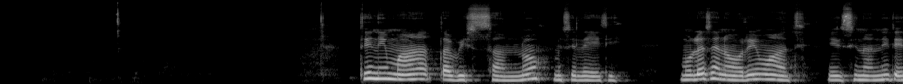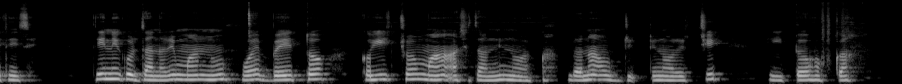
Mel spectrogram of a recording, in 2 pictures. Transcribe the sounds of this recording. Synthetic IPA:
t̪ɪnɪmaːt̪ʼɐbɪsːɐnːɔmɪsɪle̞ːt̪ɪ | mʊlɛsɛnoːɾɪmaːt̪ | hɪsɪnɐnːɪt̪ɛt̪isɛ̥ | t̪ɪnɪɡʊd̪ɐnɐɾɪmɐnːʊwɔjbe̞ːt̪ːɔ | kɔɡiːt͡ʃːɔmaːʔɐ̰sɪt̪ɐnːɪnoːkːɐd̪ɐnɐʊd̪ːɪt̪ʼːɪnoːɾɪt͡ʃːɪ | hiːt̪ːoːhɔkːɐ

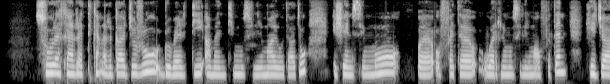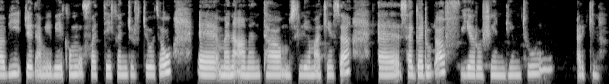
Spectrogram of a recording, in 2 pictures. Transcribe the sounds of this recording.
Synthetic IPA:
suːɾɐkɐnɪrːɐt̪ːɪ̥kɐnɐɾɡaːd͡ʒɪrːʊd̪ʊbɐɾt̪iːʔɐmɐnt̪iːmʊsliːmaːjo̞ːt̪aːt̪ʊʔɪʃeːnsɪmːo̞ː | ʔʊfːɐt̪ɐwɐrːɪmʊsliːma̰ːʊfːɐt̪ɐnhɪd͡ʒaːbiːd͡ʒɛᶑɐ̰mɛbe̞ːkɐmʊʊfːɐt̪ːeːkɐnd͡ʒɪɾt̪ʊjo̞ːt̪ɐʔʊ | mɐnɐ̰ʔɐ̰mɐnt̪aːmʊsliːma̰ːke̞ːsːaː | sɐɡɐd̪uːᶑaːfjɛɾo̞ːʃeːnd̪eːmt̪ʰu | ɐɾɡɪnɐ̥

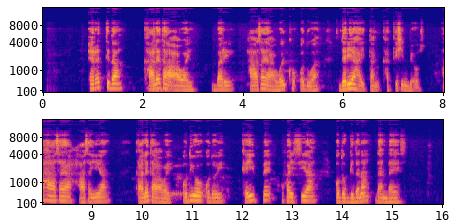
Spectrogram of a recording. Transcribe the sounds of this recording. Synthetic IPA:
ʔɛɾɛt̪ːɪd̪ɐ | kʰaːlɛt̪aːaːwɐj | bɐɾɪ | haːsɐjaːwɔjkʰːɔɔd̪ʊwaː | d̪ɛɾɪjaːɦɐjt̪ːɐnkʰɐkʼːɪʃɪnd̪ɛʔo̰ːs | hɐɦaːsɐjaːhaːsɐjɪja | kaːlɛt̪aːwɐjɔd̪ɪjɔʔɔd̪ɔj | kʰɛjɪpːɛʊfɐjsːɪjaː | ɔd̪ɔɡɪd̪ɐnɐd̪ɐnd̪ɐje̞ːs

